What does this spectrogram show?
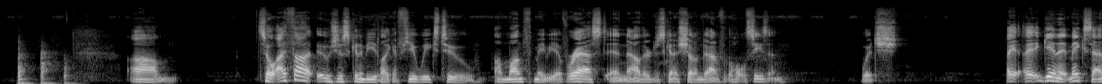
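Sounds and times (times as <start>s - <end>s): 
knocking on wood: 0.2s - 0.8s
speech: 0.8s - 1.8s, 2.6s - 8.0s, 8.6s - 9.1s, 10.0s - 11.0s.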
